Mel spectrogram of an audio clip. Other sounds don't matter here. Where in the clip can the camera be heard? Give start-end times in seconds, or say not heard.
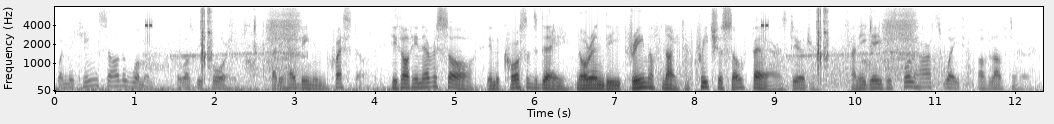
1.1-3.1, 8.8-10.8.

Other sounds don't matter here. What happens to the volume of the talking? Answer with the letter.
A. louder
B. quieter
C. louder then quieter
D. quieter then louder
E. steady
C.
